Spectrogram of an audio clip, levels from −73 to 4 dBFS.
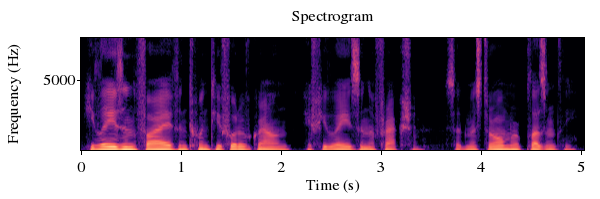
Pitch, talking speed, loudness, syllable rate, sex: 125 Hz, 240 wpm, -16 LUFS, 5.2 syllables/s, male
